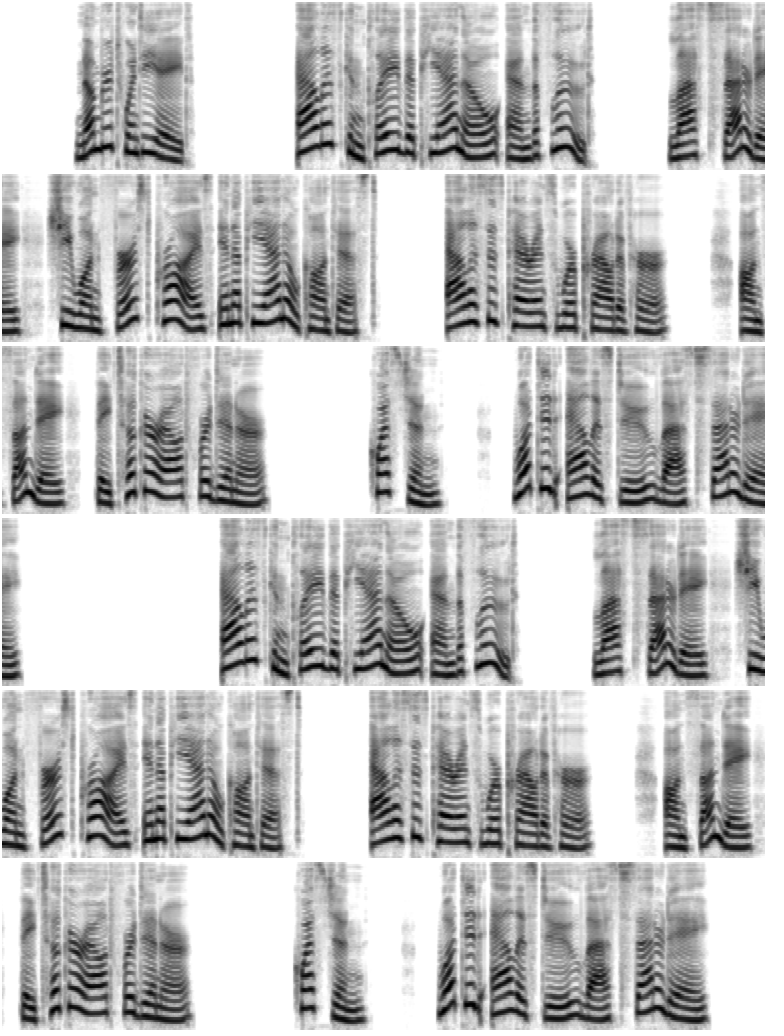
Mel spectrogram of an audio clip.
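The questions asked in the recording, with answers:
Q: What did Alice do last Saturday?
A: She won first prize in a piano contest.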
